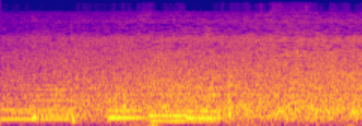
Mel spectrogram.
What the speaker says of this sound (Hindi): ये रही दूधी नदी।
